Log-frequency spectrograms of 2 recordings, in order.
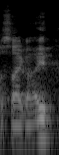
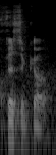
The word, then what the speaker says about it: Psycho: I don't think I saw Psycho. When I was a kid, I used to call it Physico because I was a dumb kid. Well, you probably never heard the word pronounced before.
